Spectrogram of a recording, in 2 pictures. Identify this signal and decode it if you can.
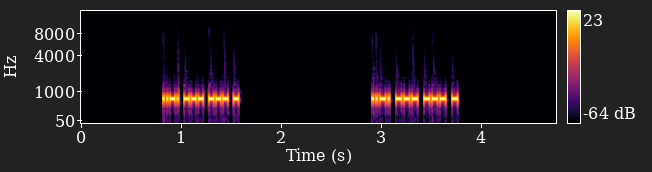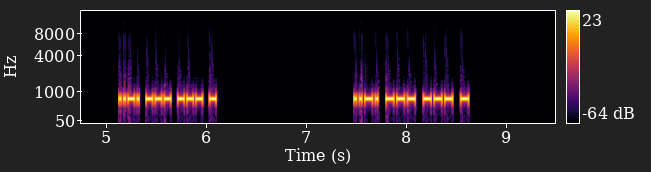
Morse code, heard as a keyed tone, about 60 wpm, 700 Hz. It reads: FOOT FOOT FOOT FOOT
